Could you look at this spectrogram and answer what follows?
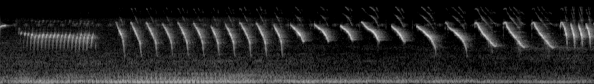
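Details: Canary singing a training tour: a steady high buzzing trill opens, followed by a long regular series of bright falling whistles about four per second, ending in a quick rattle.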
